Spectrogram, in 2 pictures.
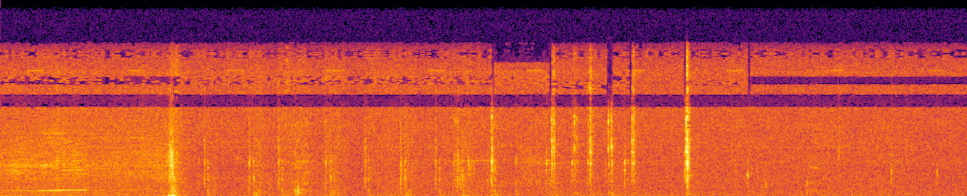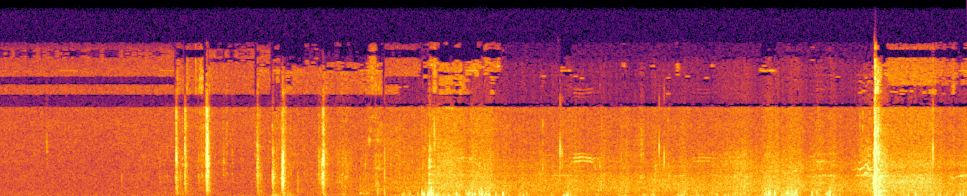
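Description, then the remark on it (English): A car idles and rolls to a stop with a few scattered clicks and knocks, then a louder burst of rustling and a solid thump like a car door shutting. “There's a coffee right there, so, and there's a trolley there, so I'll park over here.”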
